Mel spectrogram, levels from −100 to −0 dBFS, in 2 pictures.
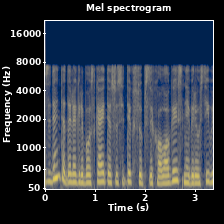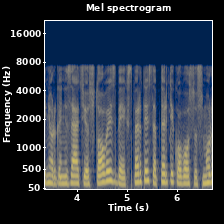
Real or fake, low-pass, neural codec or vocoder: real; 7.2 kHz; none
